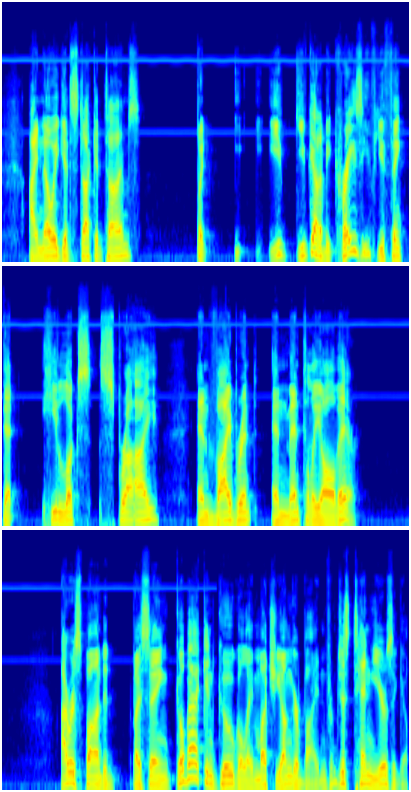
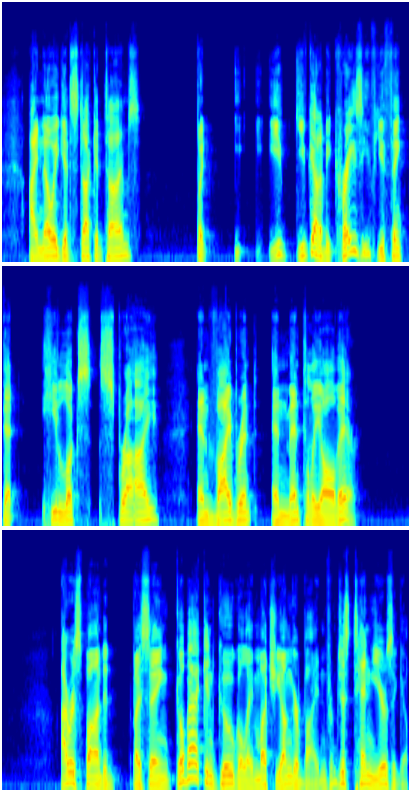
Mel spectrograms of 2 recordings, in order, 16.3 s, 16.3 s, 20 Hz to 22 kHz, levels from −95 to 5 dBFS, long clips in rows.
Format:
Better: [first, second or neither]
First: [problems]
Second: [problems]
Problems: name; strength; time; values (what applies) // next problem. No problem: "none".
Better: second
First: high-pitched whine; faint; until 14 s; 8.5 kHz, 35 dB below the speech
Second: none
